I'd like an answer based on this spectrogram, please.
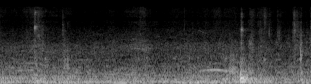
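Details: Low engine rumble with faint voices and a brief knock, with no animal sound heard.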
